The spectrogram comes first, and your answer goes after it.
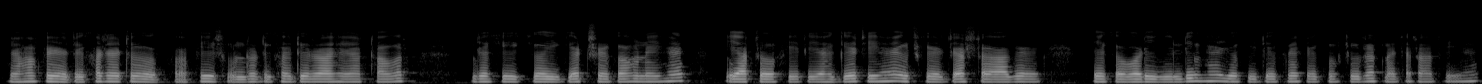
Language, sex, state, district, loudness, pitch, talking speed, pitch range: Hindi, male, Chhattisgarh, Raigarh, -33 LUFS, 125 Hz, 160 wpm, 125-135 Hz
